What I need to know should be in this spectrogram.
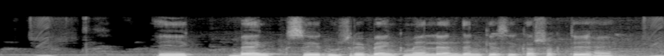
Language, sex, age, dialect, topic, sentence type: Hindi, male, 25-30, Marwari Dhudhari, banking, question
